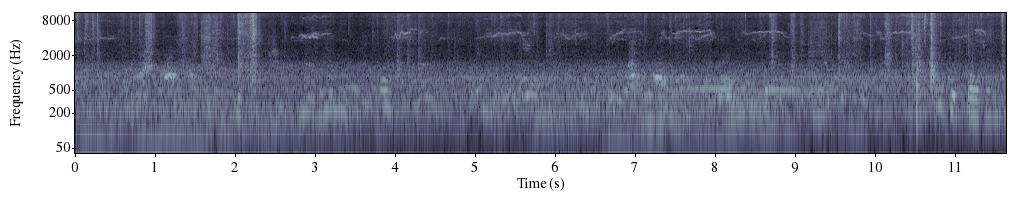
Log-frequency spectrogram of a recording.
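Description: Pigeons cooing in the loft, with wing flaps and clicks as young pigeons are handled. A run of short high chirps repeats about once a second through most of it.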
